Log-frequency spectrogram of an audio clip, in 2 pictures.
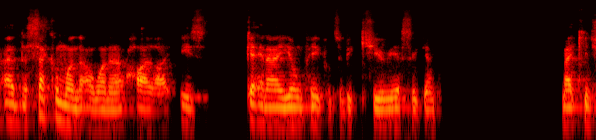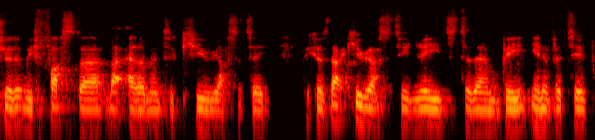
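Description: Man, 30s, panel guest on a video call, steady flat delivery. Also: lowish voice, husky, poor audio. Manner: earnest, many restarts and repeated words. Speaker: panel guest, school leader. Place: plain indoor room.

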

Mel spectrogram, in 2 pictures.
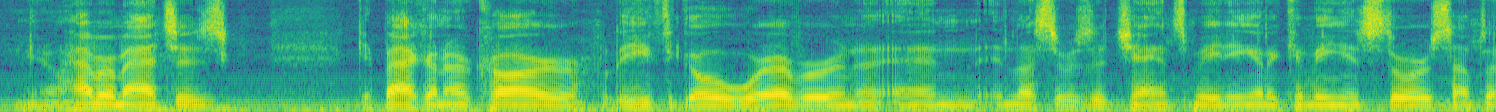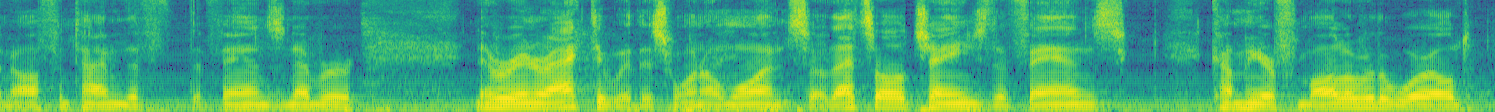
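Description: Older man, low and slightly hoarse. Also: darkish tone. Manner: measured, thoughtful. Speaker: interview guest. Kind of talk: reflective interview answers. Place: convention hotel room. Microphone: handheld mic held by interviewer.

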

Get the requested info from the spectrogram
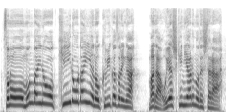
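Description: A man voicing an eager, polite young gentleman in a story reading. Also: extremely high pitch, lively intonation, a little fast, no echo, clean studio sound, voice pushed up.

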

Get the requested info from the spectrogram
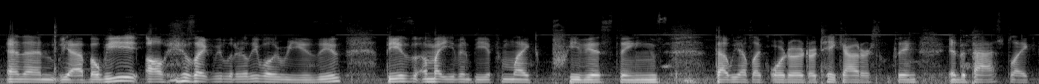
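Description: A man's voice: on the low side, level tone, moderate pace, muffled recording, a little hiss or hum. A young man vlogging at home, chatting casually to a handheld camera held at arm's length and laughing often. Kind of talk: casual vlog chat. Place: home kitchen and bedroom.

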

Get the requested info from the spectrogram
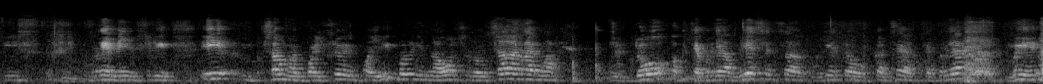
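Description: A man in his eighties or older, a veteran recounting his memories to an audience, haltingly and searching for words. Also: high voice. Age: over 80. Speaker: war veteran giving testimony. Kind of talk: unscripted personal recollection to an audience. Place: meeting hall with seated audience. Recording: echoey hall, noisy, distant camera mic.

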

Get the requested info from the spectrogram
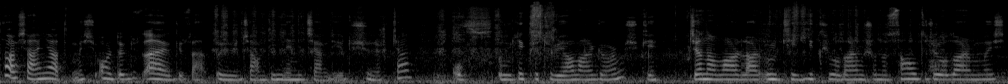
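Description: A woman narrating a children's bedtime story in a soft ASMR style, sometimes whispering. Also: a little high, fairly even intonation, normal speed, background noise.

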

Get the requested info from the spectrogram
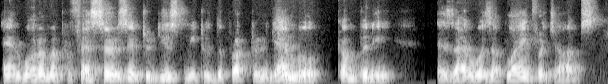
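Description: A man in his sixties, originally from Pakistan, answering interview questions over a video call at a measured pace, with many "uh" pauses. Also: low-pitched, steady tone, mellow. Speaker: guest, professor and retired executive.

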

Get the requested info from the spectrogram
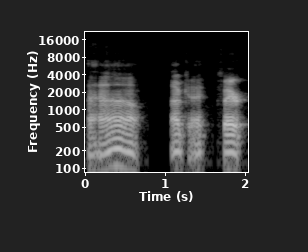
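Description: A man's voice: low voice, steady tone, very slow, fairly bright tone, muffled recording. A man talking casually as a player in a tabletop game. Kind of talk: casual chat during a game.

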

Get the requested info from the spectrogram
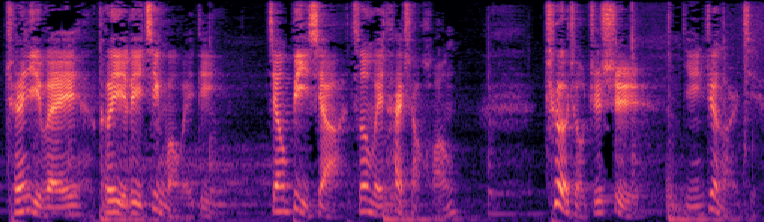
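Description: An actor playing a composed, courteous and shrewd court official in a Chinese period audio drama. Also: male voice, medium pitch, sing-song, faint music behind. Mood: coolly firm. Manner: courteous, measured, formal.

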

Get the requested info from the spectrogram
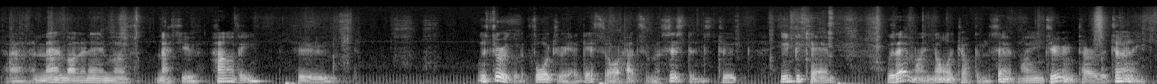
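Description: An older man from England, speaking into a laptop webcam in a small room, rambling and clearing his throat between points. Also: sits low, big pitch swings, moderate pace, a little hiss or hum, rough recording. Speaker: vlogger. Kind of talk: rambling conspiracy monologue to webcam.

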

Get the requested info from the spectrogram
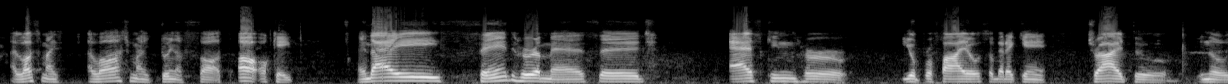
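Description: A man's voice: medium pitch, takes it slowly, dry recording, poor audio. A young man chatting playfully as an English student on a headset over a video call, laughing a lot. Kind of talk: casual chat on a video call.

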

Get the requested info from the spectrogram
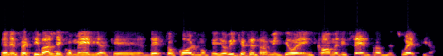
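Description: Man's husky voice over a tinny call. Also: fairly high pitch. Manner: short affirmations, slow questions. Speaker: interviewer host. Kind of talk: interview questions. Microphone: video call. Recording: tinny phone-like call audio.

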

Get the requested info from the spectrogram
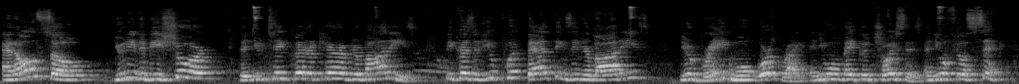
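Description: A storyteller voicing a gentle young male preacher who speaks in an earnest, reassuring way. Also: medium pitch, normal speed, hardly any pauses, pitched above the performer's own voice, close to an everyday voice. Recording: roomy, from a distant mic.

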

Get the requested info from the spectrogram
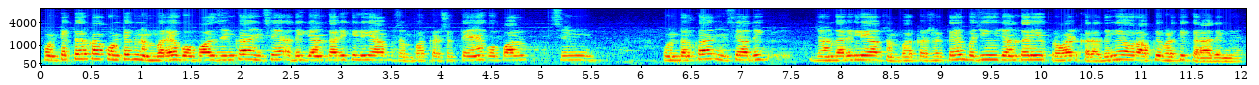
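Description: Man, high voice, job-notice host, distant dull lo-fi mic, faint hiss. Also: fairly even intonation, brisk. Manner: repetitive, addresses viewers as friends. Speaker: job-listing YouTube host.

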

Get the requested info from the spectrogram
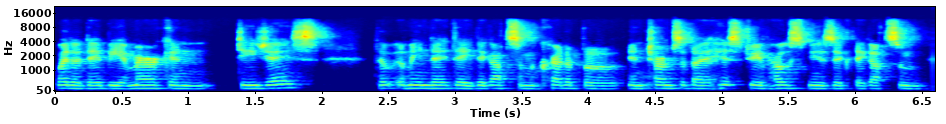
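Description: A man in his forties with a Cork Irish accent, chatting reflectively as an interview guest and often circling back to rephrase in a halting way. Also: a little high, completely flat delivery, bright, forceful tone. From Cork, Ireland. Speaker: guest, playwright and performer. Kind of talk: casual reflective interview chat. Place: small room at home, indoors. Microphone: computer mic on a video call. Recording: roomy video-call sound.

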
